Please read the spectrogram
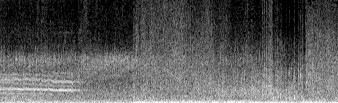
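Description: Anime energy-beam blast sound effect, a Kamehameha: a steady, dense rumbling wash of noise as the beam hits and rock explodes. A few thin held tones fade out in the first second and a half.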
